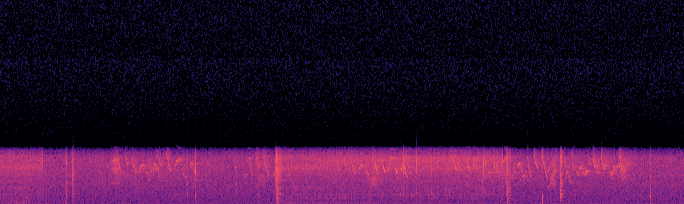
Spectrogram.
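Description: Small birds chirping faintly in quick, high, scattered calls, over a quiet outdoor background, with several sharp clicks dotted through, the loudest near the end.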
